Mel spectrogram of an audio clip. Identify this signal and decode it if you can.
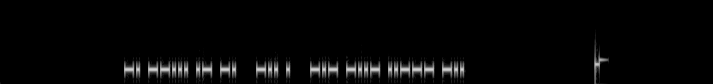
Morse code, heard as a keyed tone, about 40 wpm, 700 Hz. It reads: N7AN DE KX2D
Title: USA Callsign DE Callsign - 4 Characters - 40wpm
